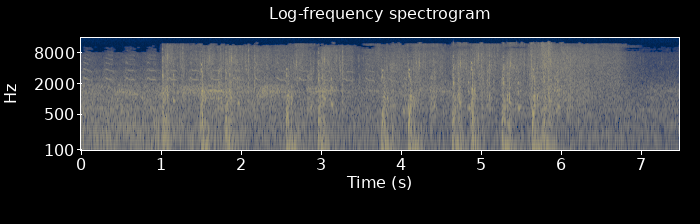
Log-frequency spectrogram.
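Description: Footsteps thud quickly on wooden planks.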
